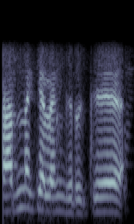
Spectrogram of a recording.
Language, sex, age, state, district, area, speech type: Tamil, female, 45-60, Tamil Nadu, Kallakurichi, urban, conversation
